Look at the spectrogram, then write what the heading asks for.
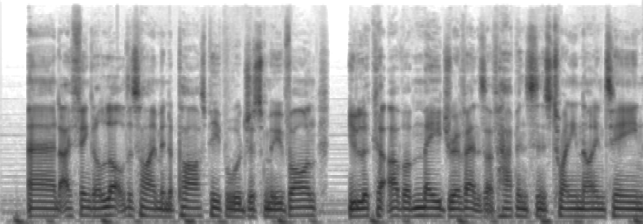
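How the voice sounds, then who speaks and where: A man's fairly low voice, very fast and flat in a monotone, with music in the background. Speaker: YouTuber commentator. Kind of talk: casual commentary.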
